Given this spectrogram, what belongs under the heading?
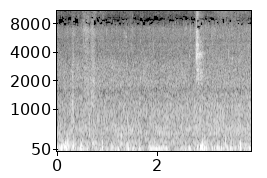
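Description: Steady wind buffets the microphone outdoors during freshwater fishing, a continuous low rumble and gusty rush with no talk.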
